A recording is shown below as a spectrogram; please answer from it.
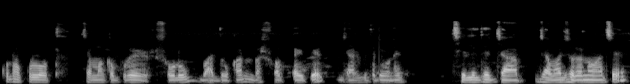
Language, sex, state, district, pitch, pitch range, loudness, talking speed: Bengali, male, West Bengal, North 24 Parganas, 105 Hz, 100-105 Hz, -23 LUFS, 190 wpm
